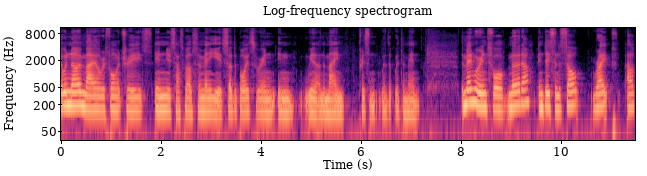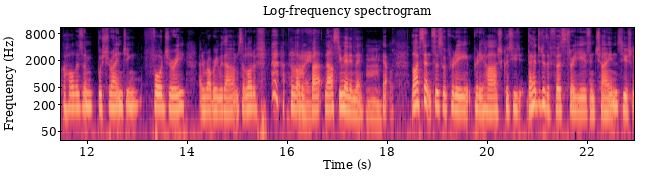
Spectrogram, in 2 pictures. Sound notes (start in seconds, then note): 15.6 laughs softly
